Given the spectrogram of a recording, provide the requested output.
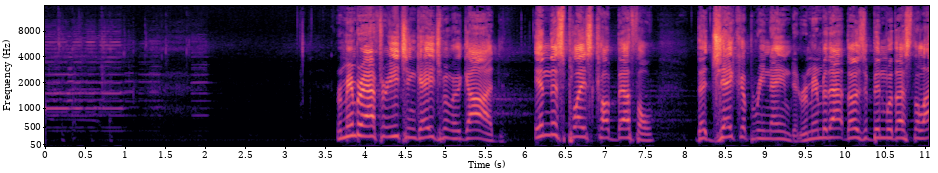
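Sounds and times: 
several car horns honking together: 0.0 - 2.2
speech: 3.6 - 11.0.

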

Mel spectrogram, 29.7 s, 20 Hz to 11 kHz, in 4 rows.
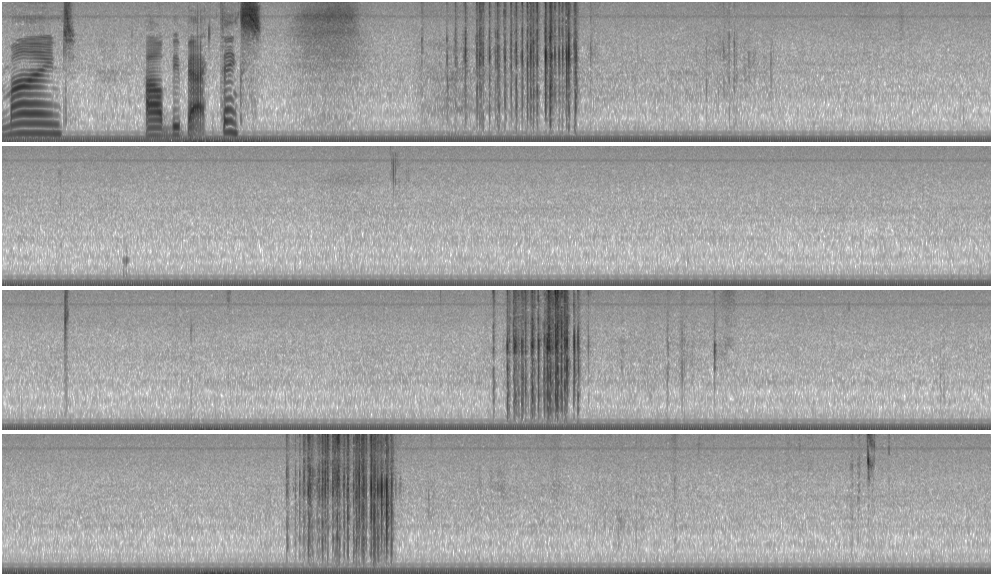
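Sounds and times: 
speech: 0.0 - 2.0
steady low electrical hum: 0.0 - 29.6
deck of tarot cards shuffling: 3.2 - 4.5, 18.5 - 20.4, 24.4 - 25.2.

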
